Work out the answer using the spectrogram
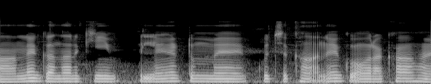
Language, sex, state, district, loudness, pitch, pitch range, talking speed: Hindi, male, Maharashtra, Washim, -17 LUFS, 135 Hz, 130-140 Hz, 140 wpm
